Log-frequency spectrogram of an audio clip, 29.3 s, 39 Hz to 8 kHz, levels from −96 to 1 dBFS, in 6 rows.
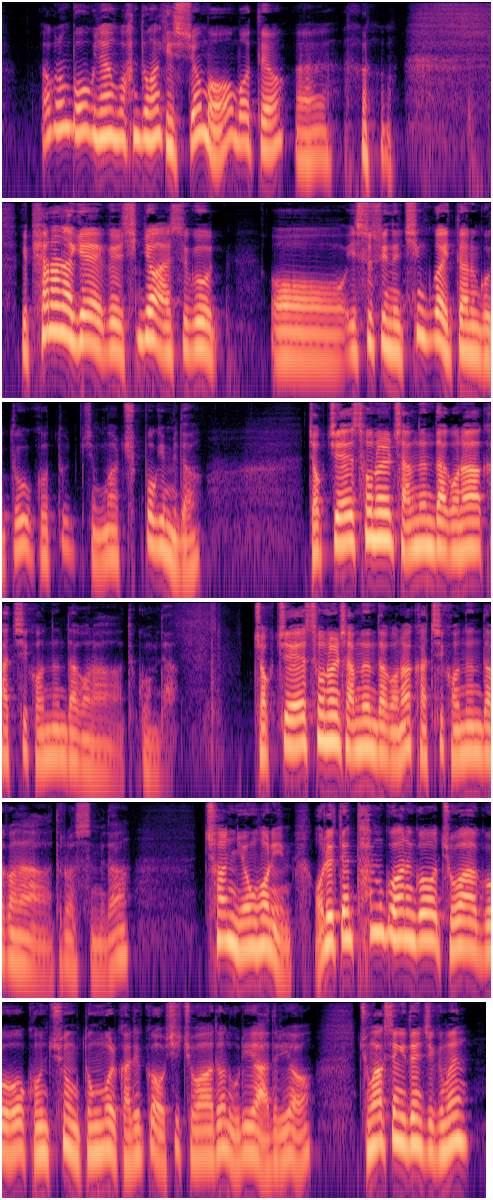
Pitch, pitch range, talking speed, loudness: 145 Hz, 120-180 Hz, 285 characters per minute, -16 LUFS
